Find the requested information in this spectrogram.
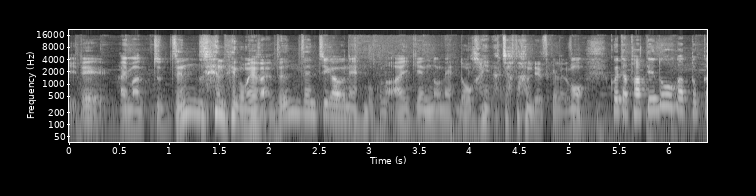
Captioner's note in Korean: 웃음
